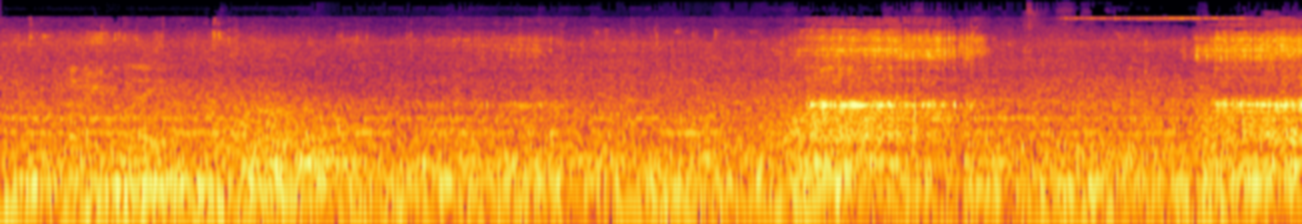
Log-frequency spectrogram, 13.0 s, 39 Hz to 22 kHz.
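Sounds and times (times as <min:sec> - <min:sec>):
low background rumble: 0:00.0 - 0:10.8
man snoring: 0:02.6 - 0:05.8, 0:07.8 - 0:09.9, 0:11.9 - 0:13.0.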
